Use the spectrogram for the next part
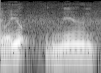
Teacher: حمزہ ساکن ہے، جھٹکے سے پڑھا جائے گا، واو ہونٹوں کی گلائی سے، ویؤمن۔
